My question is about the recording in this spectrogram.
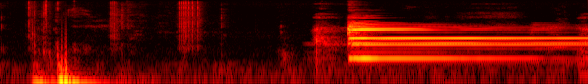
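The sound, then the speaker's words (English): A few soft clicks and a dull thump of handling, then a single meditation bell is struck and rings out with a rich, steady, sustaining tone that hums on for several seconds. “would you like to ring the bell for me?”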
